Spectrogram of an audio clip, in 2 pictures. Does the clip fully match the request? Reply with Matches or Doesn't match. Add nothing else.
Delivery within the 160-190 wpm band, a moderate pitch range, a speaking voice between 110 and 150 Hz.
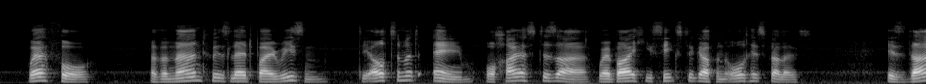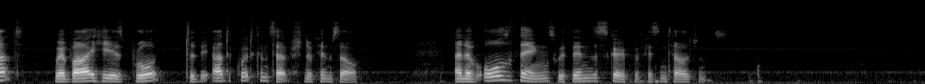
Doesn't match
